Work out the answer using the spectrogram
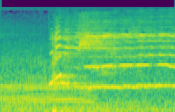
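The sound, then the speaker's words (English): A cat meows once with a drawn-out, rising, harmonic call over steady background noise. “Cat just went back round.”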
